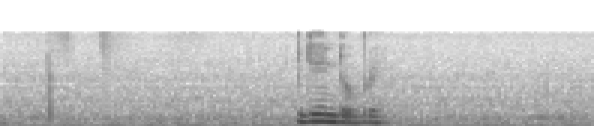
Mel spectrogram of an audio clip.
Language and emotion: Russian, neutral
